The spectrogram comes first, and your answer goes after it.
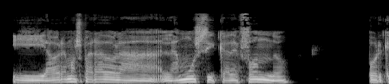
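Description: A man speaks at a fairly slow pace. His voice is very deep and low, with fairly even intonation. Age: 30s. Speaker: podcast host. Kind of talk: personal storytelling. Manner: halting.

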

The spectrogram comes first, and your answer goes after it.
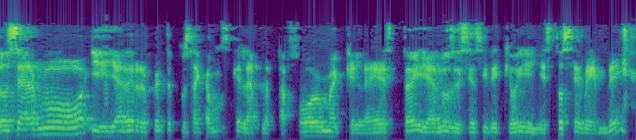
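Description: With a Mexican accent, the speaker goes at a fairly quick pace with ordinary pitch variation and hardly any pauses. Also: man, medium pitch for a man. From Mexico, Veracruz (Xalapa). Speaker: fashion brand founder. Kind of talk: live interview. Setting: live stream.

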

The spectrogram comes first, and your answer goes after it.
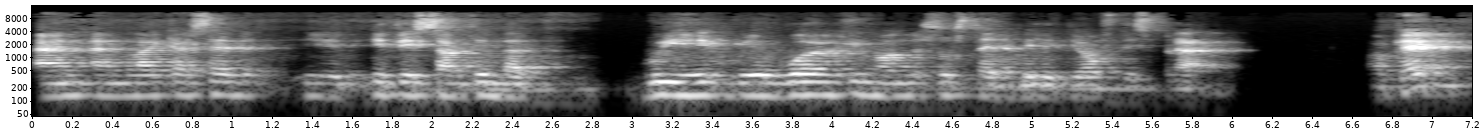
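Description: With a Finnish accent and audible room echo, a man speaks at a moderate pace with medium pitch and ordinary pitch variation. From Finland. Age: 40s. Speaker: company CEO. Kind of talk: interview. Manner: halting.

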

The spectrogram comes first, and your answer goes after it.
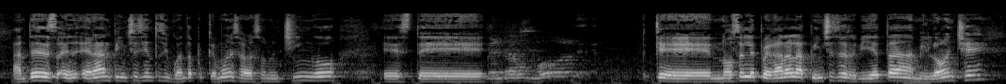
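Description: A fairly high-pitched man speaks at a very slow pace with ordinary pitch variation and big swings in loudness. Noticeable background noise can be heard. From Mexico, Aguascalientes. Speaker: podcast host. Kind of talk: casual chat.

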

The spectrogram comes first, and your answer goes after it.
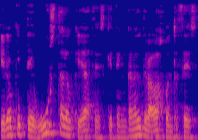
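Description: A man speaks in a somewhat breathy voice. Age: 40s. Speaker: company founder. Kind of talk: interview.

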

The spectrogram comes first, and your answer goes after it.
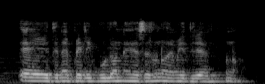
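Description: Audible room echo surrounds a man with a Murcian accent who speaks at a moderate pace and a fairly high pitch. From Spain, Cartagena (Murcia). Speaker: podcast co-host. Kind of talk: casual chat.

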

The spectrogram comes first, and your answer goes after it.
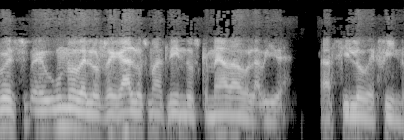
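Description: In an unremarkable speaking voice, a man speaks at a moderate pace with fairly low pitch and fairly even intonation. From Mexico. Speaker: actor. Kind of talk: interview.

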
